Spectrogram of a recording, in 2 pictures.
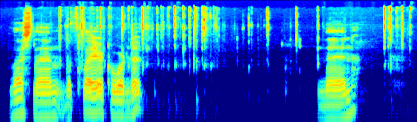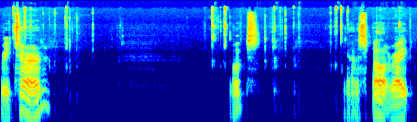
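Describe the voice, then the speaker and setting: A man with a stuffy cold walks through a programming lesson in a relaxed, thinking-aloud way. His voice sits low with some gravel in it. The sound is close and dry, with keyboard clicks now and then. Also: no echo. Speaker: coding instructor. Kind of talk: screen-recorded coding tutorial.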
